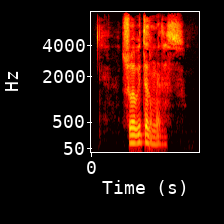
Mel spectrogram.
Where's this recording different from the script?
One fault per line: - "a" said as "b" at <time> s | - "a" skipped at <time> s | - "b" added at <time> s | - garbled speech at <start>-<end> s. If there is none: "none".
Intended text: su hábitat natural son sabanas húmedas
- "natural son sabanas" skipped at 1.2 s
